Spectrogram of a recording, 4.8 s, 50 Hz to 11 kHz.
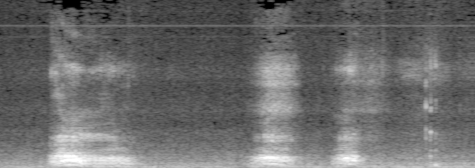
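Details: A 16-day-old Bull Terrier pup roars in the morning: three brief, raspy, nasal roars about half a second each, a fainter squeak trailing off, against a quiet indoor background.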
